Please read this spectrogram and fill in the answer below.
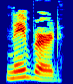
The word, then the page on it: neighboured: British English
